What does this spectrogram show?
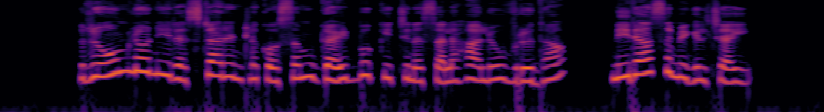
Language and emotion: Telugu, sad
